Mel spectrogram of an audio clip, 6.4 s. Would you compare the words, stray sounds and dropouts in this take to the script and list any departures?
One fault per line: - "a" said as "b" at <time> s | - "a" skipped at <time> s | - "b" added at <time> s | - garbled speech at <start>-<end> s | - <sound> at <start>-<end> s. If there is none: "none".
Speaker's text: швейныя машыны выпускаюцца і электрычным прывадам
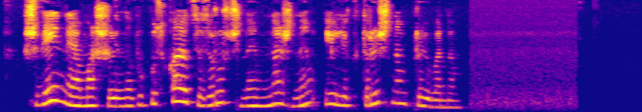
- "з ручным нажным" added at 2.0 s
